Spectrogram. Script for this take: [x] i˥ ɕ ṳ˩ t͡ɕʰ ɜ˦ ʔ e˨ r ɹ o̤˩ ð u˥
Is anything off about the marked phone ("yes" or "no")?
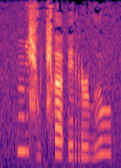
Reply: yes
